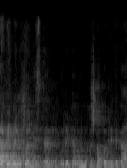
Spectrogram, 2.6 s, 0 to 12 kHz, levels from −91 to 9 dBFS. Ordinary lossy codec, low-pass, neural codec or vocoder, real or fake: AAC, 32 kbps; 10.8 kHz; codec, 24 kHz, 3.1 kbps, DualCodec; fake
